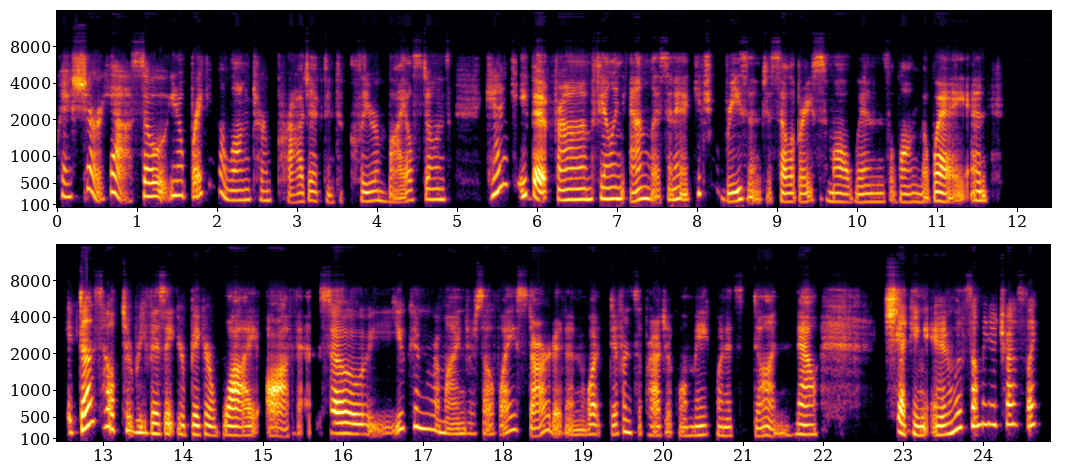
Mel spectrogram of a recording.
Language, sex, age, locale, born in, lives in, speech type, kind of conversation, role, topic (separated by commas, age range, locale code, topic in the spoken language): English, female, 55-59, en-US, United States, United States, read, expert-assistant, expert, How can we stay motivated when facing challenges?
